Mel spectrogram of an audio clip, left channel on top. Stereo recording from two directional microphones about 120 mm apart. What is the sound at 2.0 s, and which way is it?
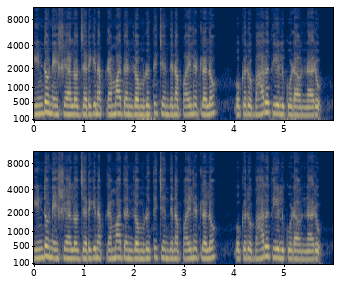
Speech, 45° right (ahead or behind).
